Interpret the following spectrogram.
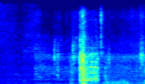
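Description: Noise from the open side of a minivan as passengers board, with one loud thump a little over a second in.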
